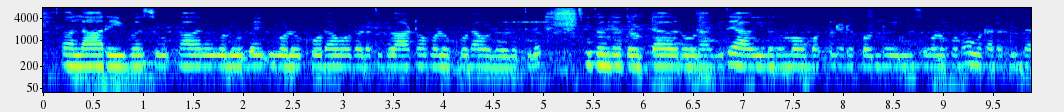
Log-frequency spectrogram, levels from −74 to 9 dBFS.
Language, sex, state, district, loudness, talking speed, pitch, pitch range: Kannada, female, Karnataka, Chamarajanagar, -32 LUFS, 135 wpm, 195 Hz, 195-200 Hz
